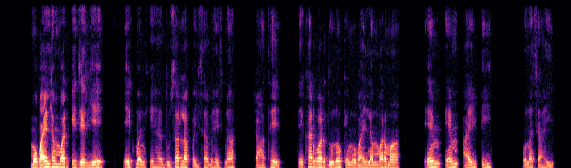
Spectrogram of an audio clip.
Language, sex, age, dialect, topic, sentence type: Chhattisgarhi, male, 18-24, Western/Budati/Khatahi, banking, statement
